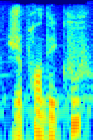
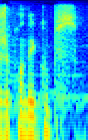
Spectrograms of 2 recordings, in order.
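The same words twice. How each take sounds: First: The final P and S are silent. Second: The final P and S are pronounced. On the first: The speaker calls it right. "quand tu dis en français" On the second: The speaker calls it wrong. "tu dis pas"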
